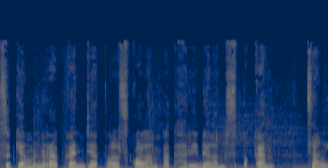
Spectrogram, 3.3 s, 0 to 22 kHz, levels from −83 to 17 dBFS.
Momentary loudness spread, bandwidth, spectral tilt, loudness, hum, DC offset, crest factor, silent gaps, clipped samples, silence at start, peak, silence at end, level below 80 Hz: 6 LU; 17 kHz; -5 dB/octave; -31 LUFS; none; under 0.1%; 18 dB; none; under 0.1%; 0 s; -12 dBFS; 0 s; -60 dBFS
